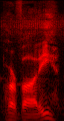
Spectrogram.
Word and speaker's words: Parvati: actually apologize for that it's parva not pavari parva my bad Parvati all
